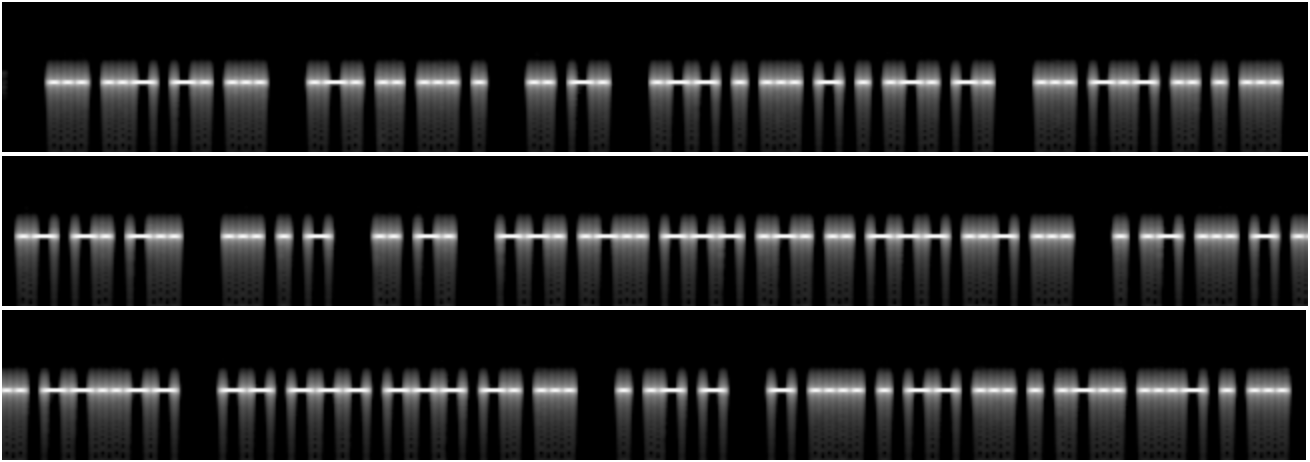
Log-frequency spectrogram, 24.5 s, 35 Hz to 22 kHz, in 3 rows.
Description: Morse code, heard as a keyed tone, about 28 wpm, 700 Hz. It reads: SUNS RISE IN WESTERN SKIES AND SET IN GLORIOUS EASTS, MOONS EAT THEMSELVES
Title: A Sound Of Thunder 28wpm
